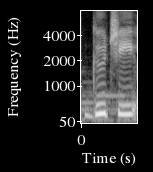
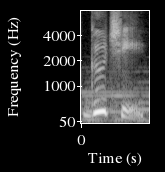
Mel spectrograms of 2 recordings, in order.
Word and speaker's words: Gucci: quick tutorial it's not Gucci or gucky in Italian it's pronounced Gucci with a hard G as in good and a soft Chi like in cheese founded in Florence Italy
